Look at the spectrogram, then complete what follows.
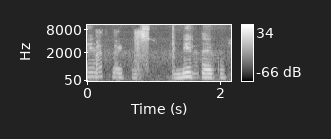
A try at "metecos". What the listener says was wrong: Então tem acento não, tá? Não é métecos, metecos, não tem acento.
